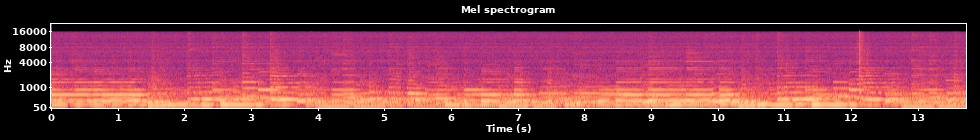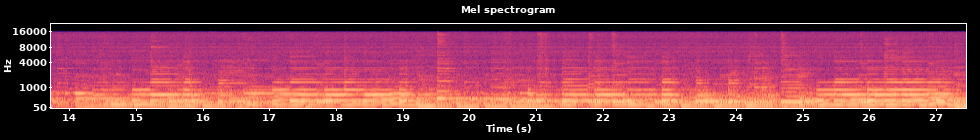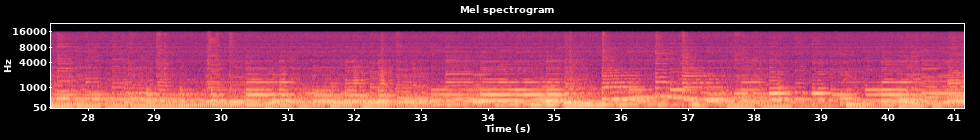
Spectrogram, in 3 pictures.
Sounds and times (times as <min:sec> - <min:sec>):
Strum: 0:00.0 - 0:41.1.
